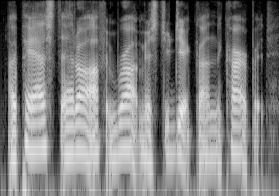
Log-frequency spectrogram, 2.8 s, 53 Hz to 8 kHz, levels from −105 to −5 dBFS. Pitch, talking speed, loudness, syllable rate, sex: 155 Hz, 235 wpm, -21 LUFS, 5.1 syllables/s, female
